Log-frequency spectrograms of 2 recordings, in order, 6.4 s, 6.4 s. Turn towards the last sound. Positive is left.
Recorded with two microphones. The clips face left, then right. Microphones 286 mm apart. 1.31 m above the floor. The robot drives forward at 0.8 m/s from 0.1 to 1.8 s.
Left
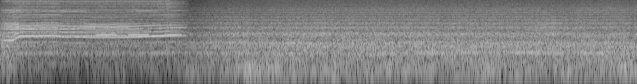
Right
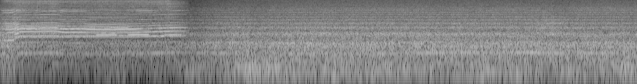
No sound to turn to.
